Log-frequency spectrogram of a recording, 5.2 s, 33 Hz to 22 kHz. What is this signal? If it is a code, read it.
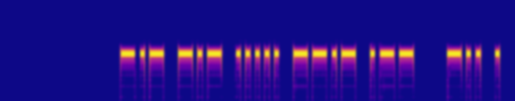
Morse code, heard as a keyed tone, about 25 wpm, 700 Hz. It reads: KK5QW DE
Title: USA Callsign DE Callsign - 5 Characters - 25wpm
